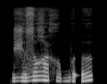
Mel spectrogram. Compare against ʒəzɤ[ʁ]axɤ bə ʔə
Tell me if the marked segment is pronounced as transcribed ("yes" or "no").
yes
